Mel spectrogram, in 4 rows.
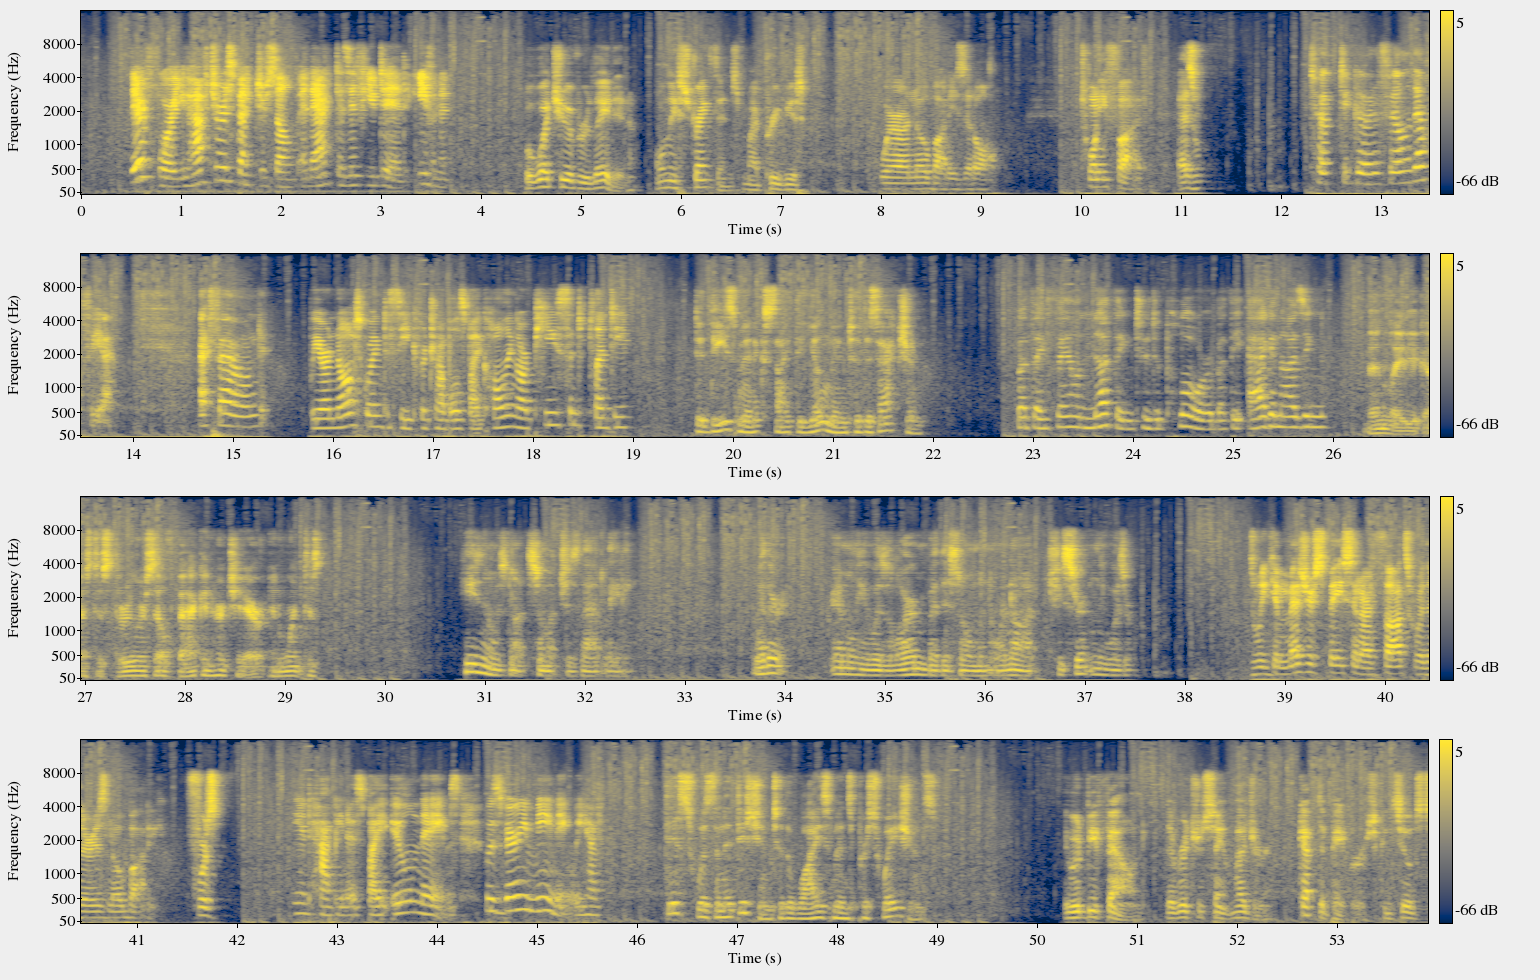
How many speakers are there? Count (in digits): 9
